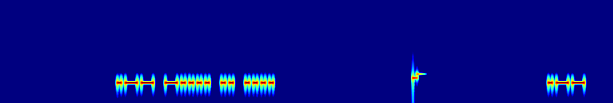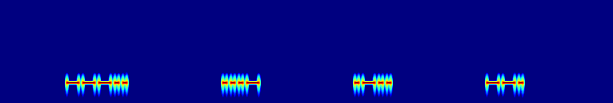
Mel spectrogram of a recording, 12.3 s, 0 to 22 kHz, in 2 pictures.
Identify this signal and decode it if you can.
Morse code, heard as a keyed tone, about 29 wpm, spaced as for 12 wpm, 700 Hz. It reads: W6IH W8VLG
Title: USA Call Signs - 8x Character Spacing - 30wpm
